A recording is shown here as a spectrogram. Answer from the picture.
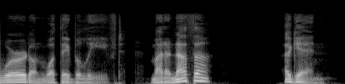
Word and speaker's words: Maranatha: The believers who first cried out Maranatha were not immune to that same discouragement. They simply refused to let the silence of unanswered time become the final word on what they believed. Maranatha, again, pronounced maran at, meaning come, Lord was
